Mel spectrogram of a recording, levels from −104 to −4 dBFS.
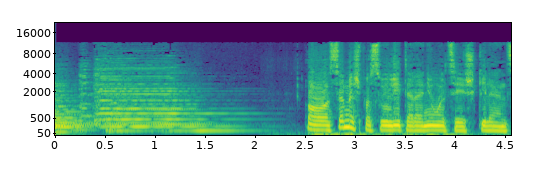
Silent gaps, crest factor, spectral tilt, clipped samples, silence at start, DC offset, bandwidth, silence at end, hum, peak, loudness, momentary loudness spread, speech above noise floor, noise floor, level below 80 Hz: none; 12 dB; -4.5 dB/octave; under 0.1%; 0 s; under 0.1%; 12 kHz; 0 s; none; -2 dBFS; -14 LUFS; 12 LU; 32 dB; -44 dBFS; -40 dBFS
